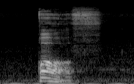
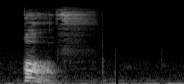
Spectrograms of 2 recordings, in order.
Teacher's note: lettre qaf, c'est un son épais et arrondi.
